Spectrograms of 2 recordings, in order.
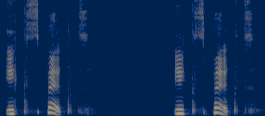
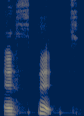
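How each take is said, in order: First: Expect said as "ik-SPECT"; correct pronunciation. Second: Expect said as "es-pect"; wrong pronunciation. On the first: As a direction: sound the x of expect as ks. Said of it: "It is pronounced". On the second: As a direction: drop the k sound of the x in expect. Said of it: "Do not say expect". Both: Shown as a demonstration.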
